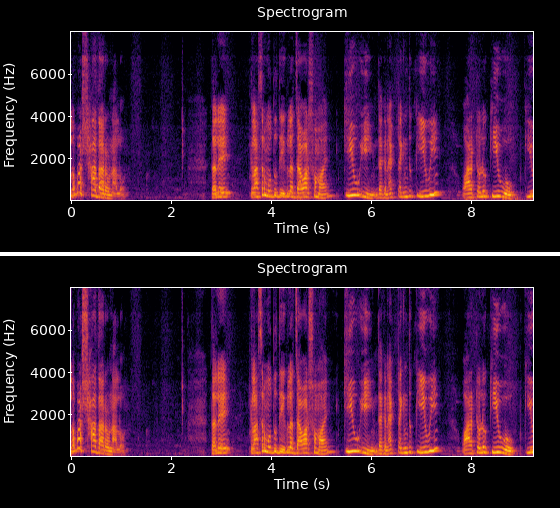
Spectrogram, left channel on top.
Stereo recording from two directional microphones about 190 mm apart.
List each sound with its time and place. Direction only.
0.0 s speech: 40° right (ahead or behind)
2.1 s speech: 40° right (ahead or behind)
